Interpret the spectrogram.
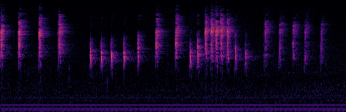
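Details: Eyebrowed thrush recorded for drawing a flock, noise reduced: around twenty-two brisk high chipping notes in seven seconds, sometimes clustering into rapid trills near the middle, then evening out, with a faint constant hum beneath.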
